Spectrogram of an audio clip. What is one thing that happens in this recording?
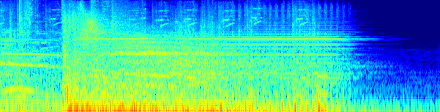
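A deep boom bursts out and rumbles before fading away.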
